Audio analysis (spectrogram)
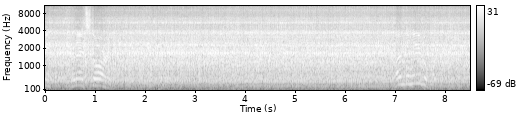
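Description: A 60 hp Johnson outboard engine that has been giving trouble is cranked by its starter, with bursts of whirring at the start and again near the end, and a loud steady mechanical drone running continuously between them.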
